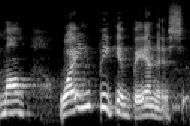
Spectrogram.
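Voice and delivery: "speak in Spanish" as "peak in Panish"; child's missing S's. Retold or imitated. Unscared son looks at mom and asks, "speak" as "peak". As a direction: drop the S, so "Spanish" becomes "Panish". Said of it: "he couldn't say his S's".

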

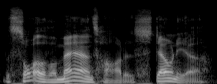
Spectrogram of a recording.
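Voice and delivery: put-on Maine old-timer accent, dropped r's; Judd. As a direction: intone the film line in a Maine accent. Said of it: "another line, Pet Sematary".

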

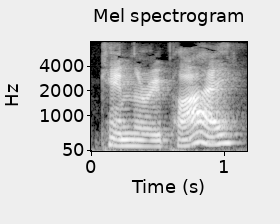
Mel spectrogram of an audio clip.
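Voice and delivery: usual speaking voice

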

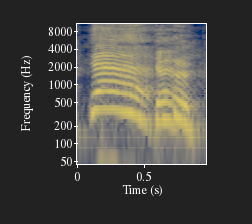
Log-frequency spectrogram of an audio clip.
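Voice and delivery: usual speaking voice

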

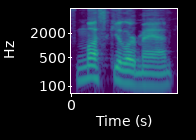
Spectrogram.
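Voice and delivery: usual speaking voice

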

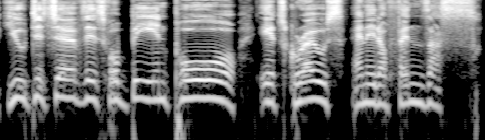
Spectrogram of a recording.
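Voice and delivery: slow, disdainful upper-class sneer; snooty Londoners. Retold or imitated. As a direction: look down your nose at the poor. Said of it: "everything outside of Whitechapel is like".

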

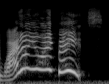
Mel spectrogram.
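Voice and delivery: hammed-up shout of a question; mock yell. Cohost playfully showing how she won't yell at her beet-hating friend, mock yell. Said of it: "not yell back at you".

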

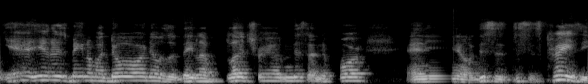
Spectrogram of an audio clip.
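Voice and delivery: high, excited neighbor voice telling the news; imitating the neighbor. Neighbor tells the news crew about the door banging, high and excited. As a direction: play the rattled neighbor talking to reporters. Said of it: "So she's like".

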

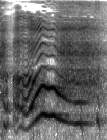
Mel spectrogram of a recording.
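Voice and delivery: high-pitched delighted gush; excited. Real, not acted. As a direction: squeal with glee. Gushing over dolphin mucus.

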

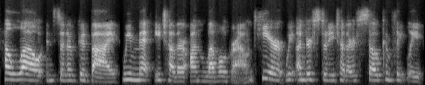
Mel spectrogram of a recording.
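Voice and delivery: low, soft, measured narration; literary quote reading. Acted. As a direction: read the passage tenderly, voice sinking toward the end. Reads a quote from the novel.

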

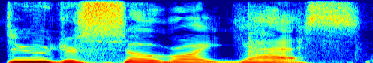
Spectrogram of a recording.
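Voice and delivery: high, loud and drawn out, easing on the last word; excited agreement. Real, not acted. Co-host is told he nailed the lookalike, excited agreement. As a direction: agree emphatically, stretching the words. Sudden agreement with co-host's comparison.

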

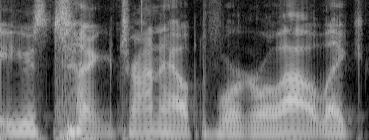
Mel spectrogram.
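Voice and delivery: ordinary talk

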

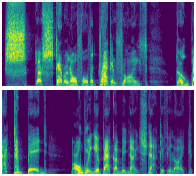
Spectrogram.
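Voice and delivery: lightly voiced sleepwalker shushing; dreamy Tim. A narrator's reading. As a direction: hush him, lost in a dream. Sleepwalking Tim hushing the boy.

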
